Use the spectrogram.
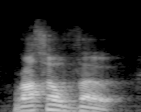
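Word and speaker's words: Vought: Russell vote is so wrongly obscure that his name is commonly mispronounced. It does not rhyme as it appears that ought to with ought as in Russell va vote ought to be public enemy number one or with wrought as in vote vote has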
